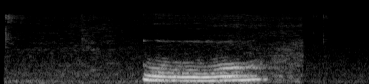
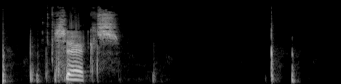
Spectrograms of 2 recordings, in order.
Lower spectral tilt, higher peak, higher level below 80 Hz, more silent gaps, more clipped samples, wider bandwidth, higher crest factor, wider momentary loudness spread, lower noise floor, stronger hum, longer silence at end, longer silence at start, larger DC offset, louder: first, -9.5 dB/octave vs -1.5 dB/octave; second, -6 dBFS vs -2 dBFS; first, -50 dBFS vs -64 dBFS; neither; neither; second, 11 kHz vs 16 kHz; second, 16 dB vs 22 dB; second, 8 LU vs 22 LU; second, -54 dBFS vs -77 dBFS; neither; first, 0.7 s vs 0.45 s; first, 1.4 s vs 0.05 s; neither; about the same, -18 LUFS vs -19 LUFS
